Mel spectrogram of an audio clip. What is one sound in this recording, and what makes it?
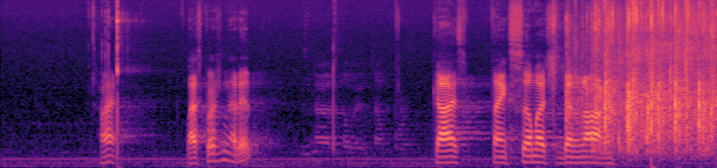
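A man speaks with animation to an audience, with short pauses between phrases.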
